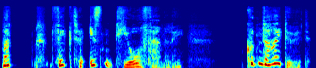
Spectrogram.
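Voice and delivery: put-on high, earnest young woman; Iris, protesting. A narrator's reading. Iris offering to pay for Victor, protesting. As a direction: question him high and earnestly.

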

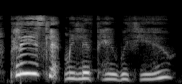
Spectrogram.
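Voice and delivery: put-on pleading child voice; pleading girl. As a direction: beg her. Matilda voiced.

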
